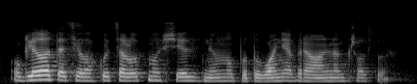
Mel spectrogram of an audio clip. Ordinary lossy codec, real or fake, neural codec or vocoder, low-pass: none; fake; codec, 16 kHz, 6 kbps, DAC; 7.2 kHz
